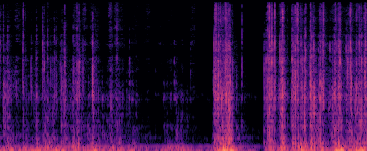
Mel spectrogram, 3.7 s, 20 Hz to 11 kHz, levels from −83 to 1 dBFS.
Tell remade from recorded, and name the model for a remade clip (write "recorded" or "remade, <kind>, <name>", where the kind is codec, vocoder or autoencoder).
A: recorded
